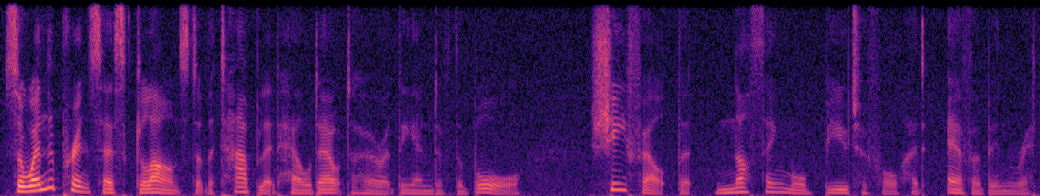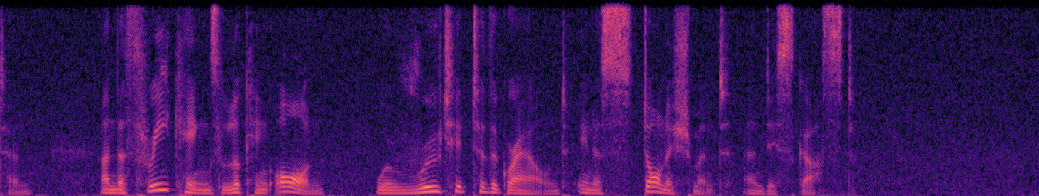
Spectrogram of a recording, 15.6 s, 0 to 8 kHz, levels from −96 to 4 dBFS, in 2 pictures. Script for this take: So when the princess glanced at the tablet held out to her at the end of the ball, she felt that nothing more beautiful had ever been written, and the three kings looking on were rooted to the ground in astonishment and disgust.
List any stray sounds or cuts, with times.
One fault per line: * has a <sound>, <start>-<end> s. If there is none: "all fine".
all fine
